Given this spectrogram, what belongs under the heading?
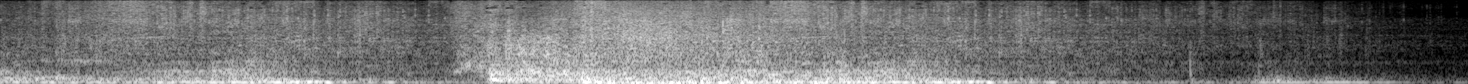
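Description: A fire spell, Incendio, is cast in Hogwarts Legacy: a heavy booming burst erupts into a loud, sustained roaring rush of flame that lingers for a few seconds before fading.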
